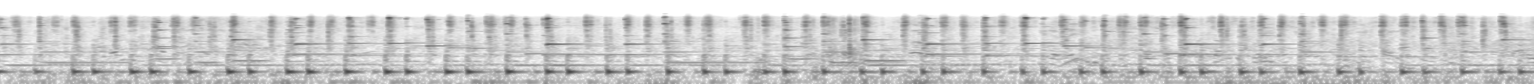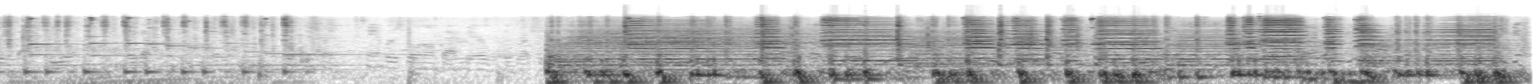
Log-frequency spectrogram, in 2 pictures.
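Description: High school marching band opening its show: a quiet passage of pitched front-ensemble percussion and a rapid, even ticking pulse over a sustained low note, then after a brief lull about two-thirds of the way in, the full band of brass and drums enters loudly and cuts off sharply at the end.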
